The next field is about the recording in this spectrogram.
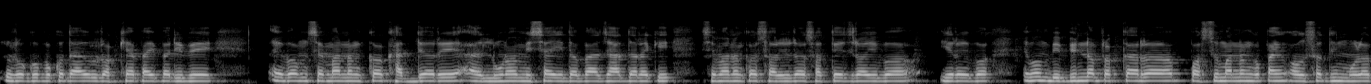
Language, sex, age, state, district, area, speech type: Odia, male, 30-45, Odisha, Bhadrak, rural, spontaneous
